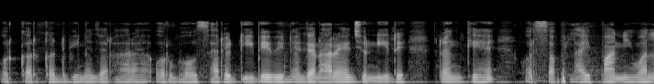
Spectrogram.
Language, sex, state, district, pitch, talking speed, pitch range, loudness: Hindi, male, Jharkhand, Palamu, 110 Hz, 220 wpm, 105-110 Hz, -22 LUFS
